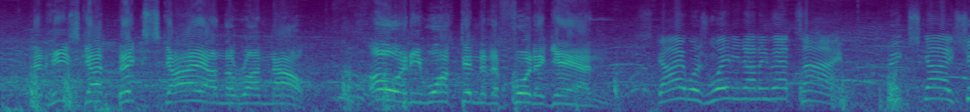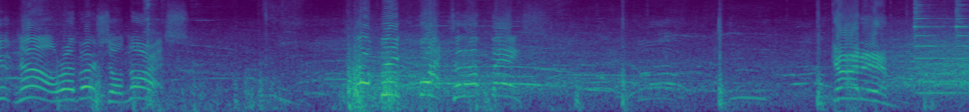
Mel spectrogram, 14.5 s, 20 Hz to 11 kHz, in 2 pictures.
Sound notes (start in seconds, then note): 7.7 crowd chatter; 10.5 bell ringing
